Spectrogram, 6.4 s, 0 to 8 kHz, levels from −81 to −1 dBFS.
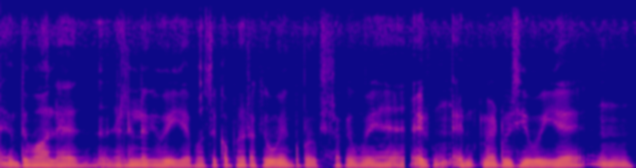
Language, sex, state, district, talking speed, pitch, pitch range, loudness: Hindi, male, Jharkhand, Sahebganj, 180 wpm, 130 Hz, 130-135 Hz, -35 LUFS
